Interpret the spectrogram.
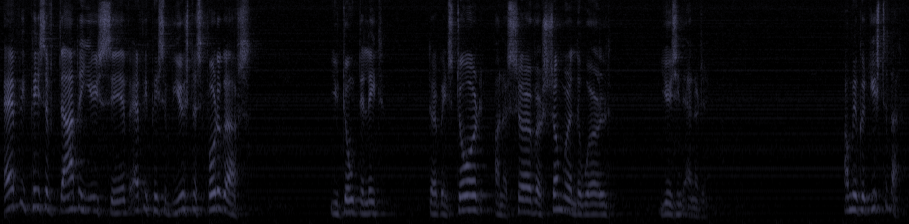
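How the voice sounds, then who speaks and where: An Irish man with a somewhat high voice lectures a workshop in a conversational way, turning questions to his listeners. A faint hum sits under the recording. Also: animated, moderate pace, long pauses. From Ireland. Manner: conversational, asks the audience questions. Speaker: guest lecturer. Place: lecture hall.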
